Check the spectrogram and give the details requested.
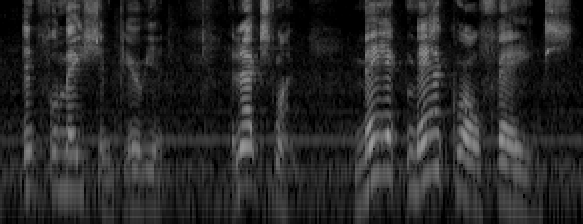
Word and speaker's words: macrophages: The next one, macrophages, M-A-C-R-O-P, crop, like crop, but phags, one P, and P-H is an F sound. So the new title is macrophages.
